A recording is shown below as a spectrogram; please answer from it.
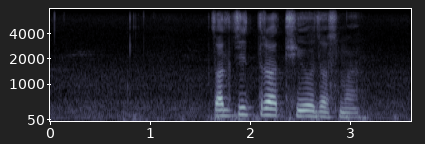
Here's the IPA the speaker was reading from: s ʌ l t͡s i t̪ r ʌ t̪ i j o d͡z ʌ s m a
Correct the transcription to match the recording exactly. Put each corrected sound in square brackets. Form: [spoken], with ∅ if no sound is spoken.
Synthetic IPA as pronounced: [t͡s] ʌ l t͡s i t̪ r ʌ [t̪ʰ] i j o d͡z ʌ s m a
